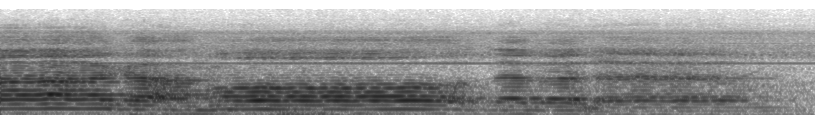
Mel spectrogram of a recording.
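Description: Young man singing a Hungarian folk song solo and unaccompanied, in long held notes. The phrase slides and steps down in pitch and fades out near the end.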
